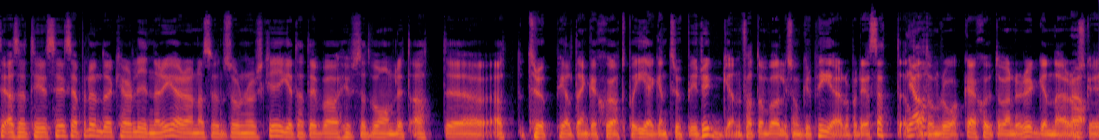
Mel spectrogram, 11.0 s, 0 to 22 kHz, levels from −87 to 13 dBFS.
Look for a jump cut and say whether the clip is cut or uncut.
uncut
